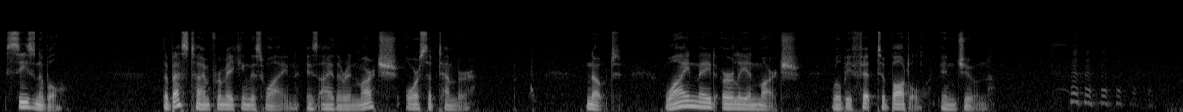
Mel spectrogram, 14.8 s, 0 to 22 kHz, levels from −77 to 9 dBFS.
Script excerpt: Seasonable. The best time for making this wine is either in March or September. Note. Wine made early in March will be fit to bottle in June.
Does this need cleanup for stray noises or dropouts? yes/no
yes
